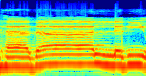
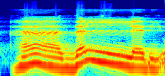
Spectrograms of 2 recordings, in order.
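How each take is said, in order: First: "هذا الذي" with the alif of ذا wrongly drawn out before the lam; مد خاطئ للألف. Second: Slow "هذا الذي", going from the short fatha of ذا straight into a doubled lam; وصل الذال باللام. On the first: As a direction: stretch the ذا in "هذا الذي" as a mistaken long vowel. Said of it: "ولا أقول هذا الذي وهذا خطأ". ("هذا الذي" بمد الألف خطأً قبل اللام) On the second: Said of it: "فأنتقل من فتحة الذال إلى تشديد اللام". ("هذا الذي" بإسقاط الألف وتشديد اللام ببطء) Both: Shown as a demonstration.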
